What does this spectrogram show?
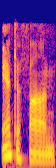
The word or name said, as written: antiphon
